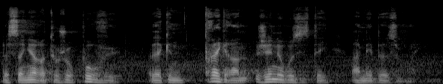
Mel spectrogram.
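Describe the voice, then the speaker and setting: A man speaks with a very deep, low pitch and ordinary pitch variation. Long, frequent pauses break up his speech amid audible room echo. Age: 60s. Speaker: pastor. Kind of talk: sermon.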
